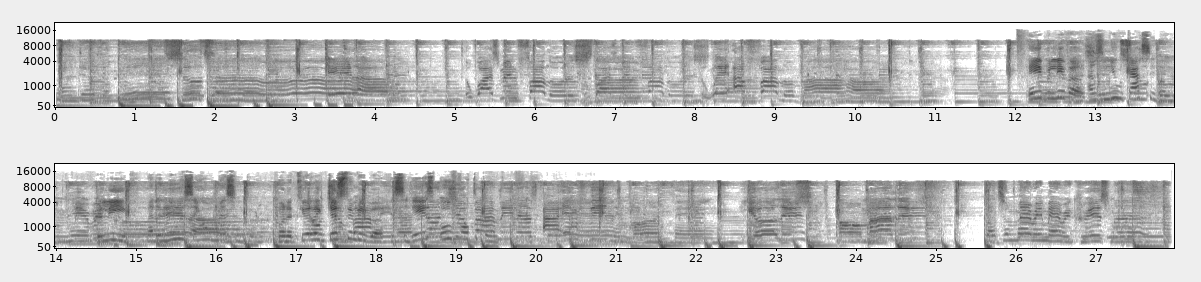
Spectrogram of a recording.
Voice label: radio commercial

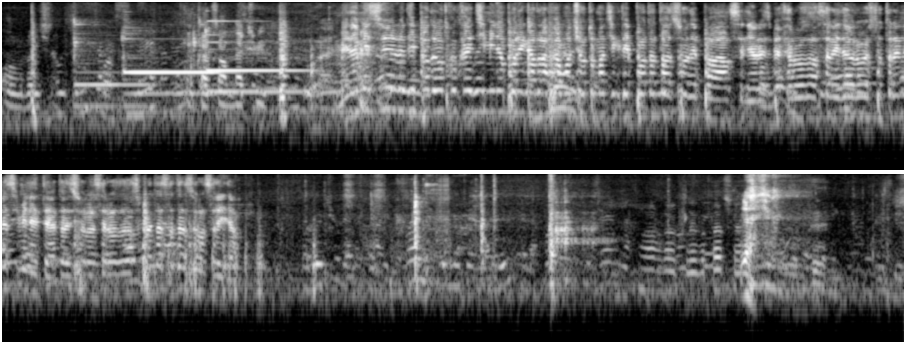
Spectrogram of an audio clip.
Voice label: fastest train announcer; in the west

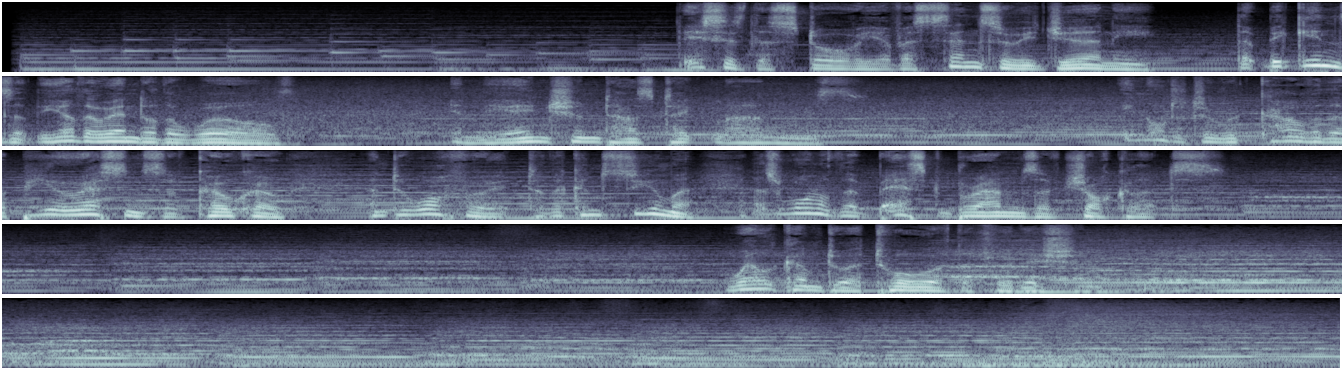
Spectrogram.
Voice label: British English voiceover for corporate video

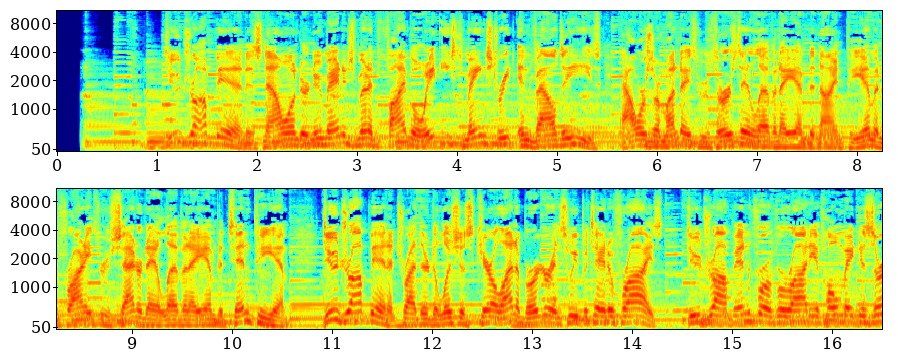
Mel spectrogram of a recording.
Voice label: radio commercial

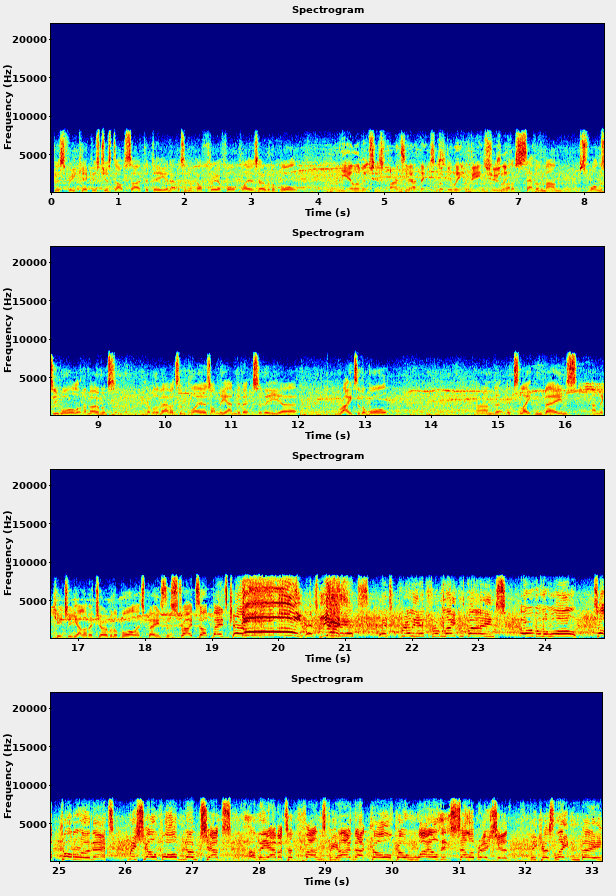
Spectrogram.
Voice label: commentary; swansea 0 2 everton

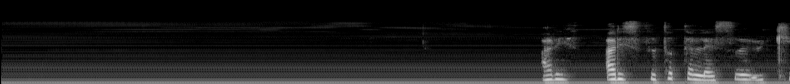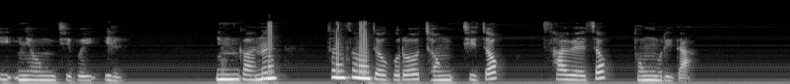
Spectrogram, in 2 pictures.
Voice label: Korean

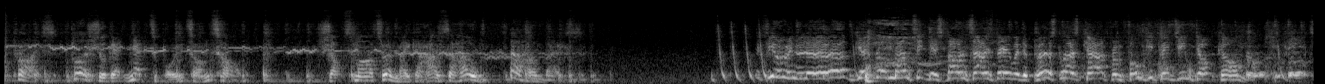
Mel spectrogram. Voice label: wavy speech

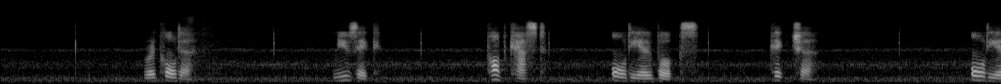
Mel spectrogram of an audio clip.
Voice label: voice menu prompts; olympus dm-5

